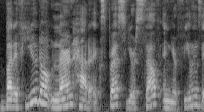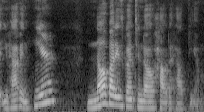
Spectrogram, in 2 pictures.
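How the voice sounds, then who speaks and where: Preschool teacher doing storytime, talks real slow and simple, repeats stuff so little kids get it. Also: mid-range voice, animated. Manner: deliberate, simple phrasing with repetition for emphasis. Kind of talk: storybook read-aloud with explanations for young children.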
